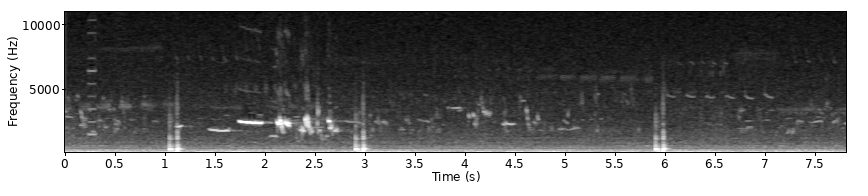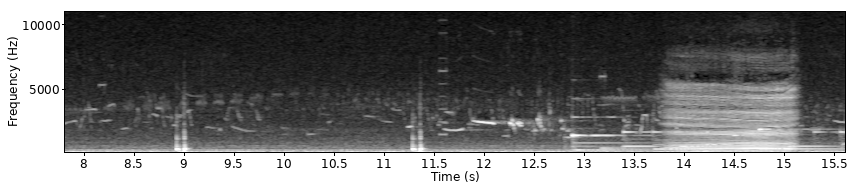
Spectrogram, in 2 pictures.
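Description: Soft background music with birds chirping and a few sharp knocks a few seconds apart, then a cow mooing once, long and loud, near the end.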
